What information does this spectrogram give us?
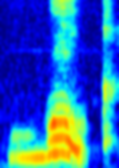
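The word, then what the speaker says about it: Wouk: so i'm doing herman wuke book actually it says it i always thought it was wow but it says it rhymes with rook like in pawn up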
